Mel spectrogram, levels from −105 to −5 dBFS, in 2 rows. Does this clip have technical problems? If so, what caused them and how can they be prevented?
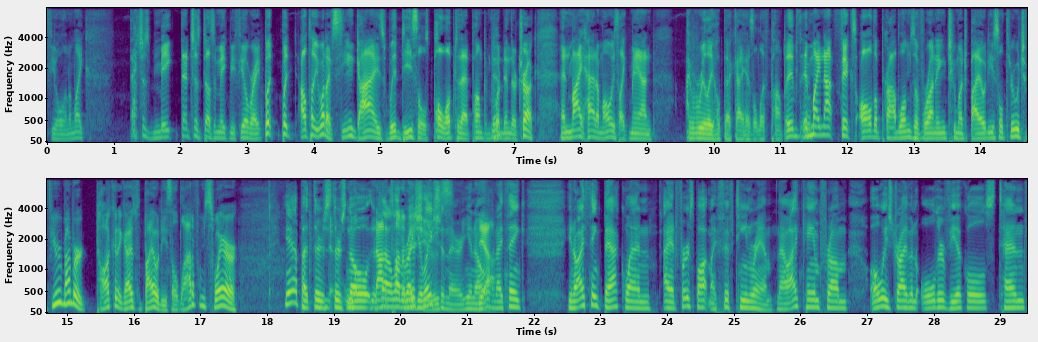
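Yes. Just after "that just", from 1.55 s to 10.9 s, the level climbs steadily by about 7 dB: automatic gain rising. The automatic gain control judged the input too quiet and kept turning it up over those nine seconds, so the speech and the room noise swell together. That slow, joint rise over several seconds distinguishes it from compressor pumping, which ducks and recovers with each syllable. To prevent it, set a proper fixed microphone level and disable automatic gain control in the calling software.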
